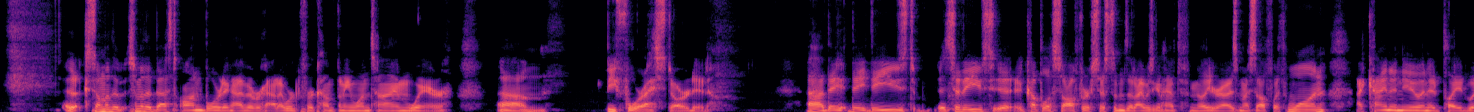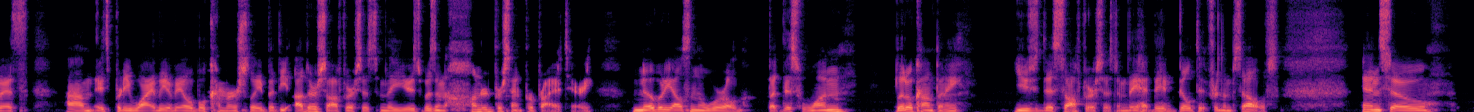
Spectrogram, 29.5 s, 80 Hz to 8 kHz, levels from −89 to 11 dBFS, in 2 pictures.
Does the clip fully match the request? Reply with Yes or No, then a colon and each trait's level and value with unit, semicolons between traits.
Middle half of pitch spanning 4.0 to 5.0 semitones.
No: average, 3.5 semitones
